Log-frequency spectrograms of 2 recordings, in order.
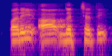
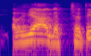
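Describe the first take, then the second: First: परि आगच्छति said with a break between परि and आगच्छति; wrong split form. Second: Said in the usual way. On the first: Shown as a demonstration. Teacher showing the form students must not say. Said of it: "आप ऐसा भी उच्चारण नहीं करना". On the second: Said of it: "ऐसा बनेगा".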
